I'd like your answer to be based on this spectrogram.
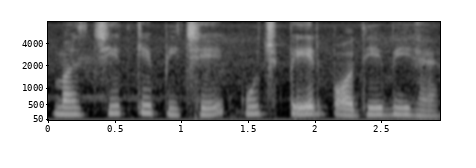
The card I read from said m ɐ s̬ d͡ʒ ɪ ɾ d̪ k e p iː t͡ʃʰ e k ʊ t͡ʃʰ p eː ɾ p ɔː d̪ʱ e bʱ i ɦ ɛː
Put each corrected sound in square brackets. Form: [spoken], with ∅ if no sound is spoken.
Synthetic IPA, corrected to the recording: m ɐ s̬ d͡ʒ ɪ [∅] d̪ k e p iː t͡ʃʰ e k ʊ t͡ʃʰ p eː ɾ p ɔː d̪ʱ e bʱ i ɦ ɛː

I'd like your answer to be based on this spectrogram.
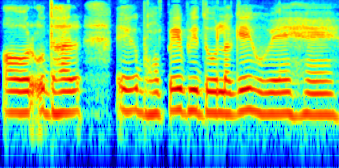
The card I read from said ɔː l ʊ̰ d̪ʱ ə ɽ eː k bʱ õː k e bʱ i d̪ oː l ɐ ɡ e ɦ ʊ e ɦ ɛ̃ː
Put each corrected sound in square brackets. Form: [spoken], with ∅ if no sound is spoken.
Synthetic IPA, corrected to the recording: ɔː [ɾ] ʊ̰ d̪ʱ ə [ɾ] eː k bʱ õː [p] e bʱ i d̪ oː l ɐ ɡ e ɦ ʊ e ɦ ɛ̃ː

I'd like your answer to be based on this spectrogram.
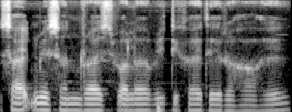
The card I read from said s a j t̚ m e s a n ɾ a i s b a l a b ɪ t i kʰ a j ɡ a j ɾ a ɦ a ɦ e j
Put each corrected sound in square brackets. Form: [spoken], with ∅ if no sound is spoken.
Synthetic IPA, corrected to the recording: s a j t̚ m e s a n ɾ a [j] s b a l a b [i] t i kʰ a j [d] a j ɾ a ɦ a ɦ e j

